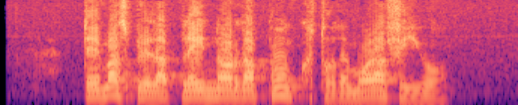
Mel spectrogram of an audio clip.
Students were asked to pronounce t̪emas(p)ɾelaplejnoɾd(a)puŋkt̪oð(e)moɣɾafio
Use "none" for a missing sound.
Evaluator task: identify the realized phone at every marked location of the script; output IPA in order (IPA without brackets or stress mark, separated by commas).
p, a, e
